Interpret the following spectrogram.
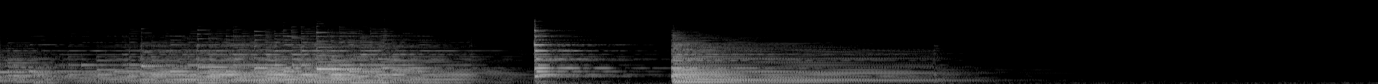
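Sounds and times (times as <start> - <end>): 
piano prelude in E flat major: 0.0 - 10.1.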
